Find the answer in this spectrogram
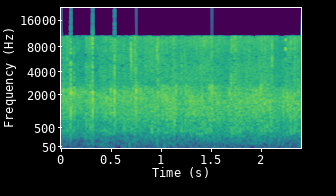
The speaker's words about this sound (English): Give them a round of applause if you want to.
